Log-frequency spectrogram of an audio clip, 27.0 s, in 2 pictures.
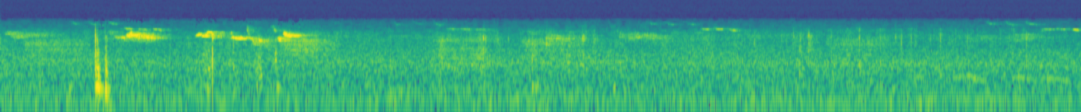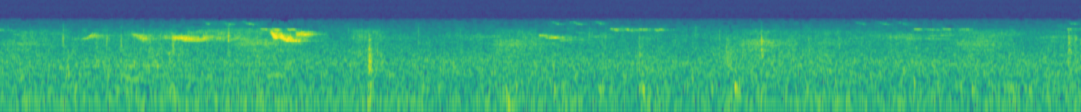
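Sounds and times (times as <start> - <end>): faint birdsong chirps: 0.0 - 27.0.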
